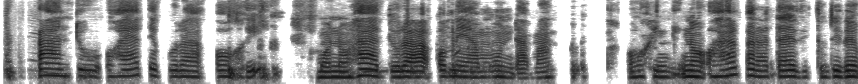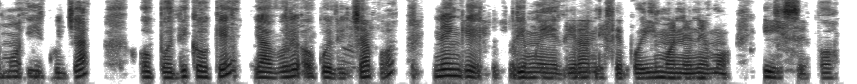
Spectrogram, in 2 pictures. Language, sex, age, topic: Oshiwambo, male, 36-49, agriculture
